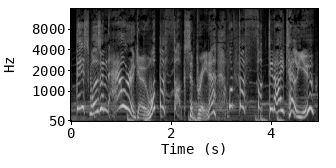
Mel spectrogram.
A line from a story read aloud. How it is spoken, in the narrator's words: she started swearing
